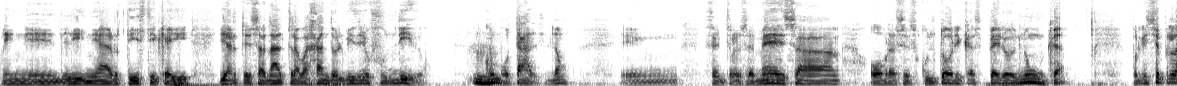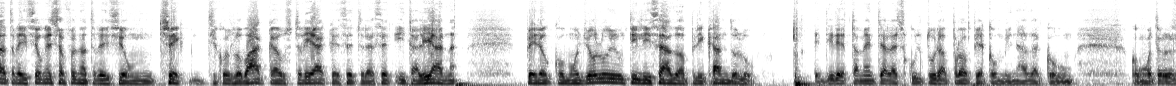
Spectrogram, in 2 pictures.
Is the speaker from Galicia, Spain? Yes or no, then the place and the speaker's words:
yes; Galicia, Spain; Y como yo soy muy viajero, como buen gallego y aventurero, pues ni me lo pensé.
